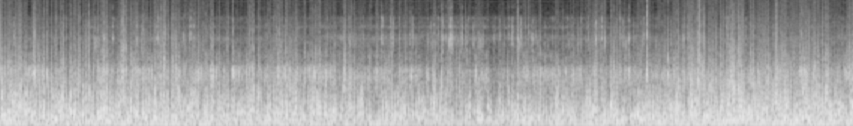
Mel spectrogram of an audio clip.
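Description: Mountain bike descending a loose dirt-and-gravel track: tyres rolling over stones and the bike rattling with constant small knocks, mixed with wind buffeting the microphone. The noise eases briefly a little past halfway.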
